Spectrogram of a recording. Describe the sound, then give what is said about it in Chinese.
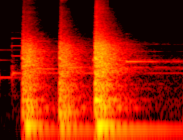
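Three heavy, hollow knocks on a small bathroom door, evenly spaced with the third landing loudest and leaving a short ringing decay. No voices are heard. “接着敲门声又响起来了”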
